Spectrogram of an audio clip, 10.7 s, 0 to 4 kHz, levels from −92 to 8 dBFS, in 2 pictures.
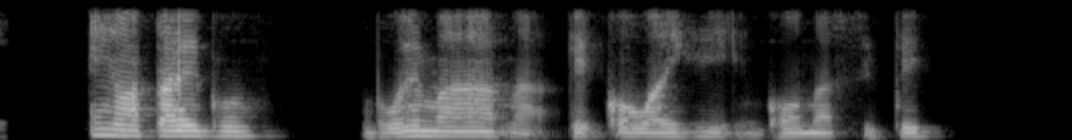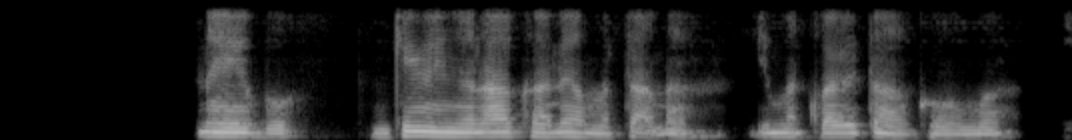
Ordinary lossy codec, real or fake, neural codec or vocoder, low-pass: none; fake; codec, 24 kHz, 0.9 kbps, WavTokenizer, medium music audio release; 3.6 kHz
